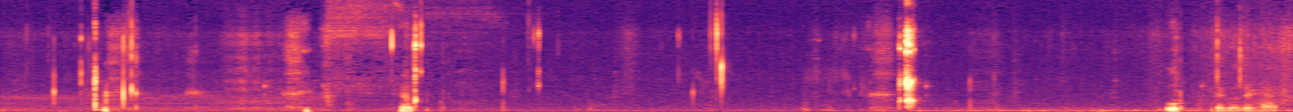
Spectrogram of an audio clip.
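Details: Baby girl in hospital with hiccups, possibly hungry: several short, abrupt hiccup sounds at irregular intervals in a quiet room, with soft baby noises in between.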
